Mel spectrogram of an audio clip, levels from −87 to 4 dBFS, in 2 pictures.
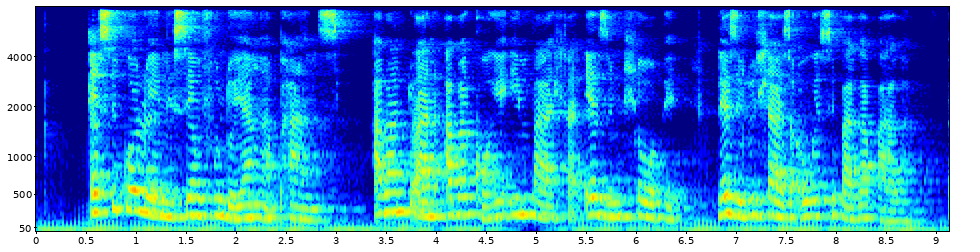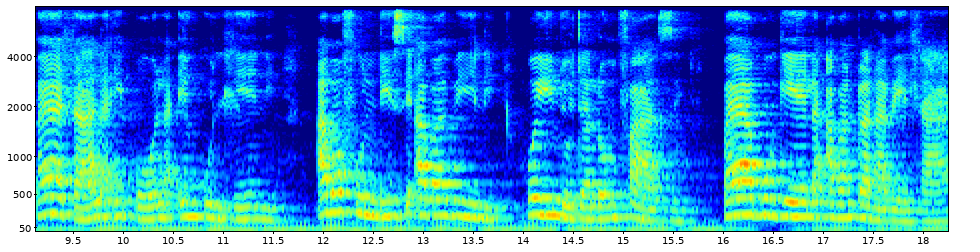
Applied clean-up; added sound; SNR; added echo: none; Purr; 16 dB; reverberation time 0.7 s.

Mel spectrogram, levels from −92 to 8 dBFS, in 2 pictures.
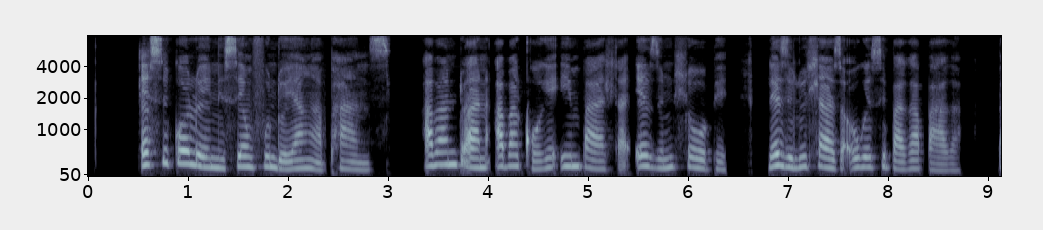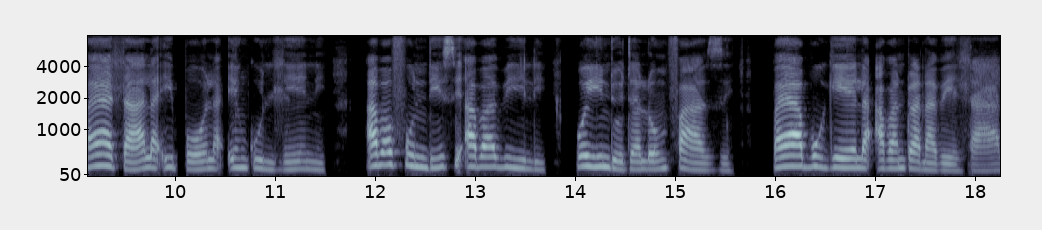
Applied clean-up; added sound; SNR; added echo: none; none; none; none.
